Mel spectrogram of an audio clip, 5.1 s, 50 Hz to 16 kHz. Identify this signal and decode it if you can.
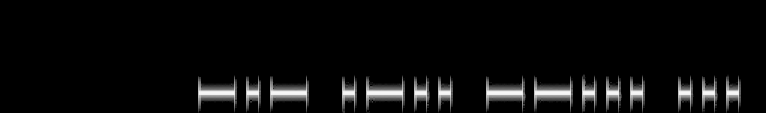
Morse code, heard as a keyed tone, about 16 wpm, 700 Hz. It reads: KL7S
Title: DXCC-100 Call Signs - 4 Characters - Repeated 3x - 15wpm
